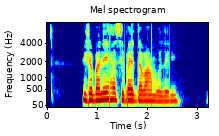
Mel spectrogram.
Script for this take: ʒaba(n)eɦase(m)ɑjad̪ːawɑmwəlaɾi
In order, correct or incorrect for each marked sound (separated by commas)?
correct, incorrect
